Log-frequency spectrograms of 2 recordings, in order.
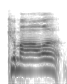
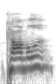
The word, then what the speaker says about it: Kamala: Listen, some of you don't like Kamala. Kamala? Kamala. – Kamala. – Kamala. – First on the first right.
